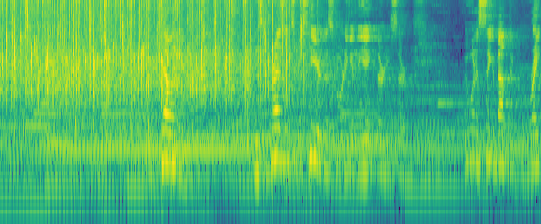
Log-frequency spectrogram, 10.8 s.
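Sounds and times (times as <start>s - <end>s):
church congregation clapping in praise during a morning service: 0.0s - 7.4s
speech: 3.2s - 3.8s, 5.1s - 8.4s, 9.3s - 10.8s.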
